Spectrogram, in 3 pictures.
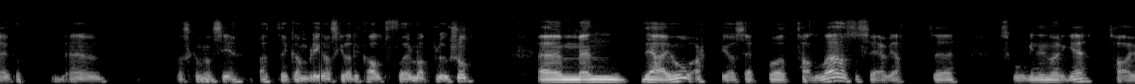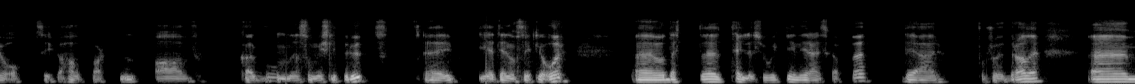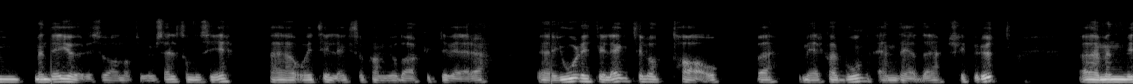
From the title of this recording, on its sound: Live Zoom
